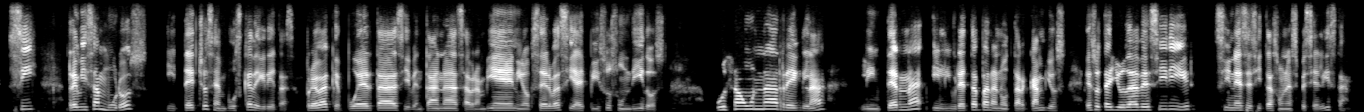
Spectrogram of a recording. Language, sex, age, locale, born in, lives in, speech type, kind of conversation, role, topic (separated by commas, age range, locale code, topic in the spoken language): Spanish, male, 25-29, es-MX, Mexico, Mexico, read, expert-assistant, expert, ¿Cómo puedo proteger mi propiedad ante el riesgo de terremotos si vivo en una zona sísmica?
